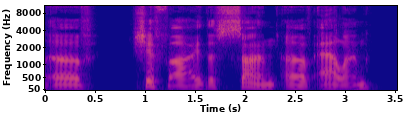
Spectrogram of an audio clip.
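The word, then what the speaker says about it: Allon: It should be all on, but it's actually pronounced Alon.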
